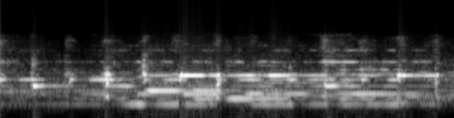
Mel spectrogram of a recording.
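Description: Music from a promotional video: a busy melody of quick, bright, pitched notes, with no low bass.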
